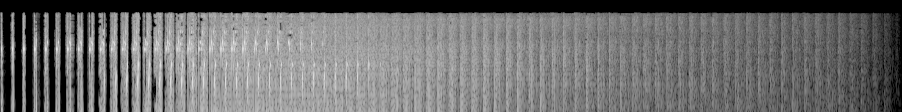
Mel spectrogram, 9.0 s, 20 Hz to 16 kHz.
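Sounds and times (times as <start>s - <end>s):
insectoid clicking: 0.0s - 3.9s.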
